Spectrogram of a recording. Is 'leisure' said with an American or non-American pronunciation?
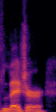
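non-American. Leisure is said in the speaker's own non-American way. "what we say as"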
